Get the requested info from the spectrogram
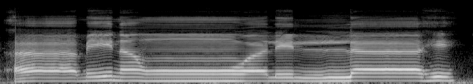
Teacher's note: اس طرح سے واو کے اوپر تشدید لگے گی، ادغام باغنہ ہوگا۔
